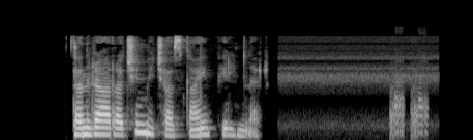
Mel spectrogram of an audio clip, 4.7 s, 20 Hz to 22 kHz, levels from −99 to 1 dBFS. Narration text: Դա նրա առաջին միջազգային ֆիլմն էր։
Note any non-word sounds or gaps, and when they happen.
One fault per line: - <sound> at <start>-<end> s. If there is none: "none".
- laugh at 3.9-4.3 s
